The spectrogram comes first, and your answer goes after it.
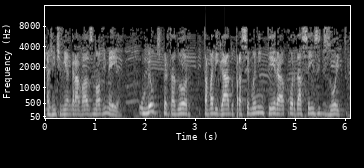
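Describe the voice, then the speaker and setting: A man hosting a casual podcast chat, telling lively stories, acting out quotes and swearing freely. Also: a little high, brisk. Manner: animated storyteller who acts out quotes and swears freely. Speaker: podcast host. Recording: dull lo-fi podcast recording.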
